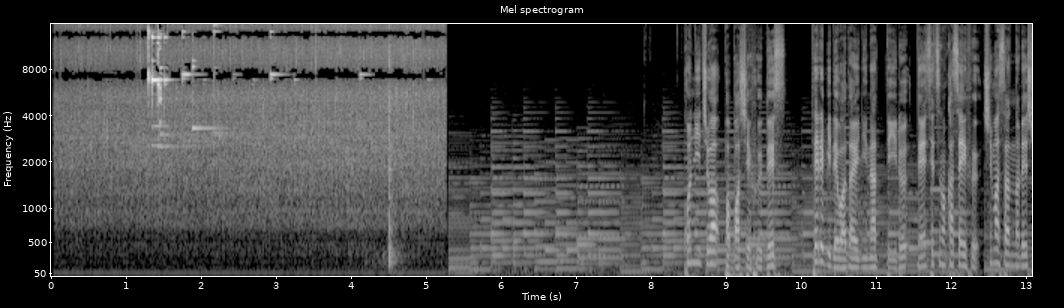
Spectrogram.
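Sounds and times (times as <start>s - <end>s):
stir-fry sizzling in a pan: 0.0s - 5.3s
bright chime-like clink: 1.3s - 5.2s
piano music: 5.3s - 13.0s.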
